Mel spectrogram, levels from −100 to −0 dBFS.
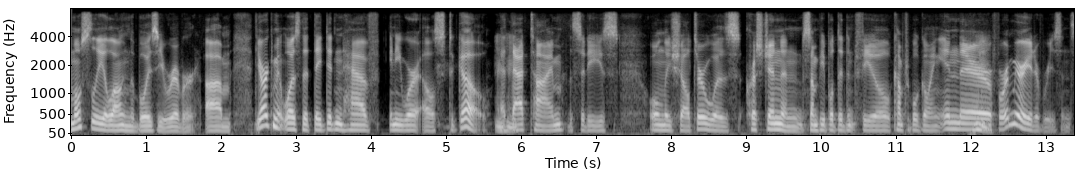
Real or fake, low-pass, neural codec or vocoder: real; 7.2 kHz; none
